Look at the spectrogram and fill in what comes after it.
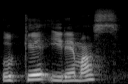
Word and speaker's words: ukeiremasu: Ele tem essa pronúncia que pode parecer pela escrita que é de uma vogal longa, mas na verdade não é. O ke e o i são pronunciados separadamente. Ukeiremasu.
